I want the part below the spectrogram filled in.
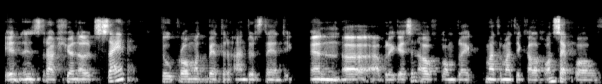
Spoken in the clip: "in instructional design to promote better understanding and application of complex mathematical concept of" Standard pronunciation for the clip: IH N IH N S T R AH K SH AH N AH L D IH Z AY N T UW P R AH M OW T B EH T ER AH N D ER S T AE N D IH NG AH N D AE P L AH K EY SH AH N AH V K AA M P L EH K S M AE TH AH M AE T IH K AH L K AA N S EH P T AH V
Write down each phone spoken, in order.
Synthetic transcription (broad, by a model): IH N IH N S T R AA K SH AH N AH L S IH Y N T UW P R AH M OW T B EH T ER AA N D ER S T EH N D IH NG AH N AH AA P L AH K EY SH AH N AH F K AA M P L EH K M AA T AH M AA T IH K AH L K AA N S EH P T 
